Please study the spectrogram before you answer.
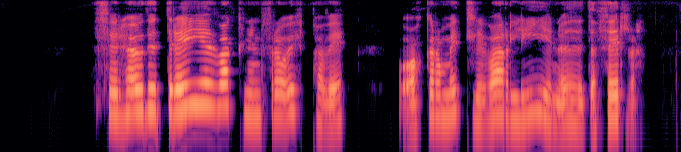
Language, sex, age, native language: Icelandic, female, 40-49, Icelandic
